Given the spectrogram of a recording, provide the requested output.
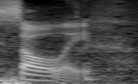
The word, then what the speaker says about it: Soule: we've been pronouncing his name wrong this whole time. – Apparently it's Sol.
